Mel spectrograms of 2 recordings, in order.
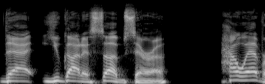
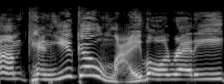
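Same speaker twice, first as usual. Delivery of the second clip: put-on woman's voice, high and slow; 7 semitones higher than usual. Doing an impression of a wife before going live: impression of wife. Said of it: "here's my impression of my wife".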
